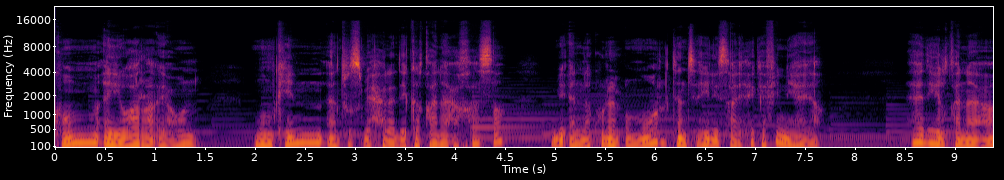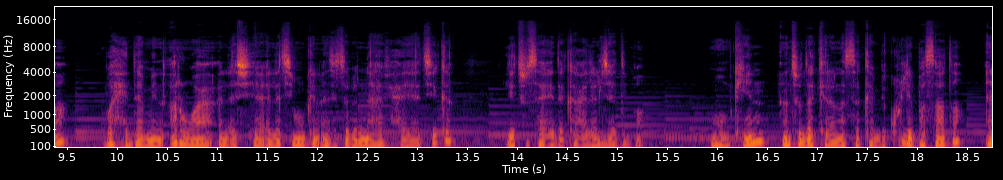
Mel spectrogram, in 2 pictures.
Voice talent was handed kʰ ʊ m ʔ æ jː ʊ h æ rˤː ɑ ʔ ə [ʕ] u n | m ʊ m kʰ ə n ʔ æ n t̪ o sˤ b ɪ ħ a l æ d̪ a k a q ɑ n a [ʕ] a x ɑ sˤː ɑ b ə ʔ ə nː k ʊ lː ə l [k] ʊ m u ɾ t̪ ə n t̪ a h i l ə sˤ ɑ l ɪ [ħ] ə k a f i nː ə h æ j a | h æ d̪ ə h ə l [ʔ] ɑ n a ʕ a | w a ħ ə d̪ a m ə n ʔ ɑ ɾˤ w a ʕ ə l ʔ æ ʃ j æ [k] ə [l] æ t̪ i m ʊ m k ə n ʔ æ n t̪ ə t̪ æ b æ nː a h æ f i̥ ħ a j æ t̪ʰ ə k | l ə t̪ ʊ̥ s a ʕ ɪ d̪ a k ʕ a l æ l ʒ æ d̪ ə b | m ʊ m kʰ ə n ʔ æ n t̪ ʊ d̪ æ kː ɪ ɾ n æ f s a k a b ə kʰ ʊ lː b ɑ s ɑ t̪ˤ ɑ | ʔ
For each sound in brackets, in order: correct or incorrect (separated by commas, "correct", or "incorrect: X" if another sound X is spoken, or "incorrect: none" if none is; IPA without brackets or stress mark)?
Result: correct, correct, incorrect: ʔ, correct, incorrect: q, incorrect: ʔ, incorrect: lː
